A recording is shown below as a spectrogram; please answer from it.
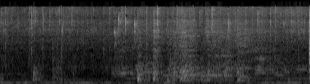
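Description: An omelette fries in a pan until browned, making a low, close sizzle with small crackles and scraping stirs scattered over a few seconds.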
